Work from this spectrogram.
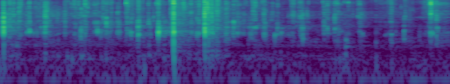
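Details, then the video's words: Raw quail being eaten by Nomyen, a Pit Bull fed BARF, captured close for ASMR: sharp bone cracks and wet smacking bites, loudest around the middle, then softer steady chewing. "nomyen the Pit Bull SOLO VS. Quails [ASMR] | BARF | MUKBANG 動物の咀嚼音 | 犬が生の肉を食べる"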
